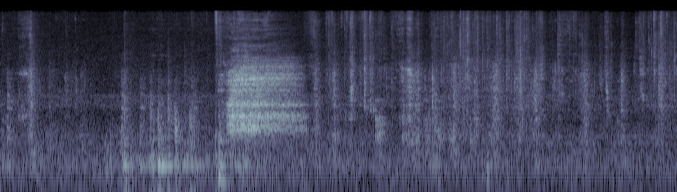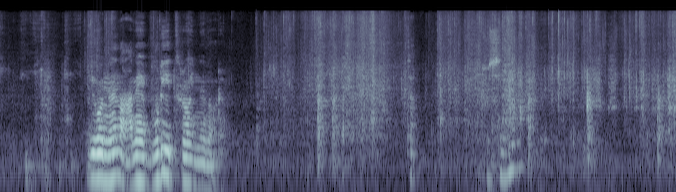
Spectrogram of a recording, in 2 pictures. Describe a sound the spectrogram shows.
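Plastic gloves rustle and crinkle.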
